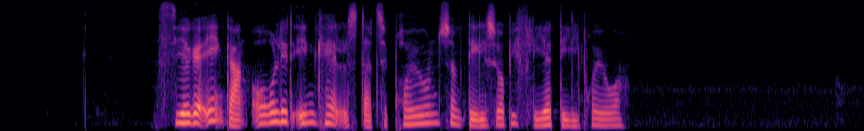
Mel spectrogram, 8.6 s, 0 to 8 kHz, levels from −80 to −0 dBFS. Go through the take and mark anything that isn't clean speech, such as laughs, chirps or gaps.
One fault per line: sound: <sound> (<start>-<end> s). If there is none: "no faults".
no faults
